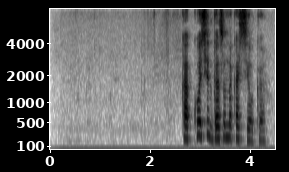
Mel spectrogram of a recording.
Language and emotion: Russian, neutral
